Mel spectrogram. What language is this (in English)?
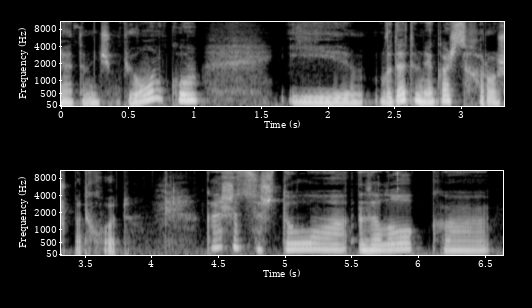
Russian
